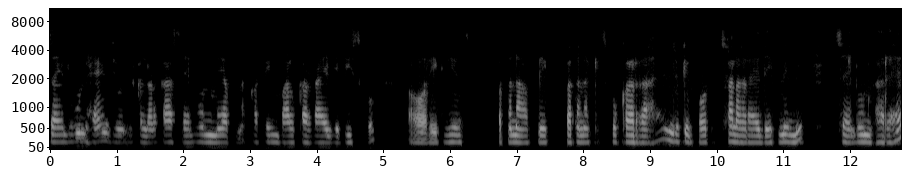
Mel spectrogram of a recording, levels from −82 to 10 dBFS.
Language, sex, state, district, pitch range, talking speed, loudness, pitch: Hindi, female, Bihar, Purnia, 160-170 Hz, 165 wpm, -36 LUFS, 165 Hz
